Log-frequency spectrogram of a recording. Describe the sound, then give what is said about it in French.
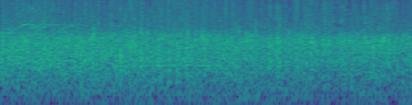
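Steady, dense applause from an audience, a continuous crackle of many hands clapping at an even, fairly loud level for a few seconds with no voices over it. “Je te vois heureux, je te vois. Avec des gens qui t'applaudissent.”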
